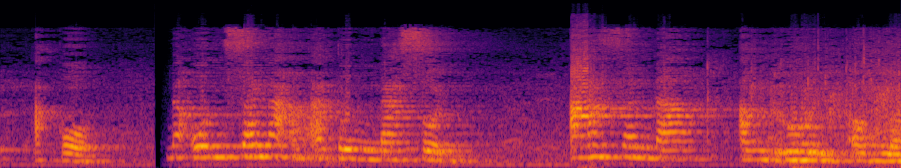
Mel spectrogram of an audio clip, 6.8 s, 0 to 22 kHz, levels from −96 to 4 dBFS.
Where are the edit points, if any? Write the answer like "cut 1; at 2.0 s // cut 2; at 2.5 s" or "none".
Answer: cut 1; at 1.1 s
